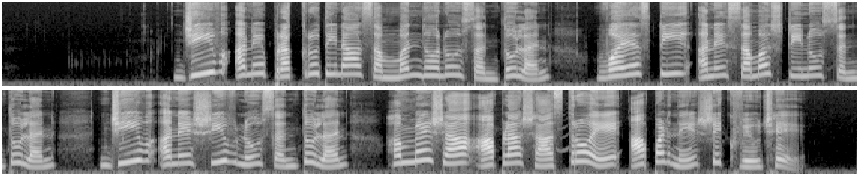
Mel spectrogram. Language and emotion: Gujarati, neutral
